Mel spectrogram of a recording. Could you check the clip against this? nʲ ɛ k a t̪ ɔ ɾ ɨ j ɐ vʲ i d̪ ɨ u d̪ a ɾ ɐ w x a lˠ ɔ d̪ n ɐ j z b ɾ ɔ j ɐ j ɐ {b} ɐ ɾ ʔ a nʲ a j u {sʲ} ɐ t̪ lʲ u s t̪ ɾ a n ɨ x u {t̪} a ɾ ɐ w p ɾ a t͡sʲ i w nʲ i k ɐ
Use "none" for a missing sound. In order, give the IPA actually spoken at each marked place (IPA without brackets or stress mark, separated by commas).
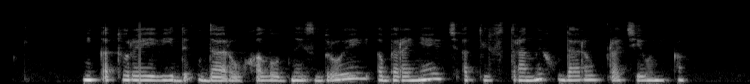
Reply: b, t͡sʲ, d̪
